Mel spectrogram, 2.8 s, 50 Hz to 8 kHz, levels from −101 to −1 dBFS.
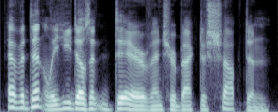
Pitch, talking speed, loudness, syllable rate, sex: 130 Hz, 170 wpm, -18 LUFS, 5.4 syllables/s, male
